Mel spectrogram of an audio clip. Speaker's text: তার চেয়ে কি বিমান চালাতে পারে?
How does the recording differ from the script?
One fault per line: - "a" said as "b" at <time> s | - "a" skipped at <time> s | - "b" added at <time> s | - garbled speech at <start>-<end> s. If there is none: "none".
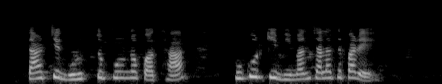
- "গুরুত্বপূর্ণ কথা কুকুর" added at 0.7 s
